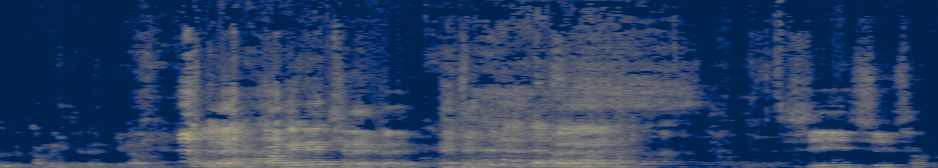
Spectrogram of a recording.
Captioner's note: laughter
